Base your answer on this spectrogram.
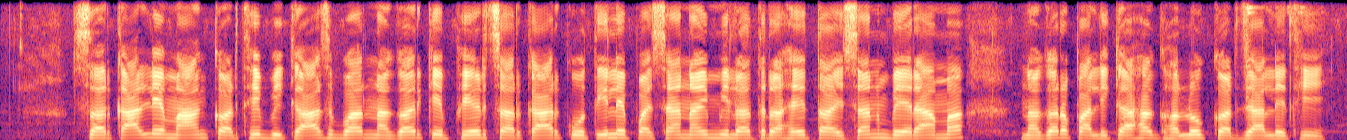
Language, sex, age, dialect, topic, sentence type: Chhattisgarhi, male, 18-24, Eastern, banking, statement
